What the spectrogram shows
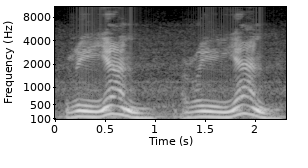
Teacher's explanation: The accent is in the second syllable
